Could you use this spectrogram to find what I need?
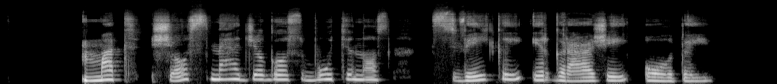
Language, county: Lithuanian, Utena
